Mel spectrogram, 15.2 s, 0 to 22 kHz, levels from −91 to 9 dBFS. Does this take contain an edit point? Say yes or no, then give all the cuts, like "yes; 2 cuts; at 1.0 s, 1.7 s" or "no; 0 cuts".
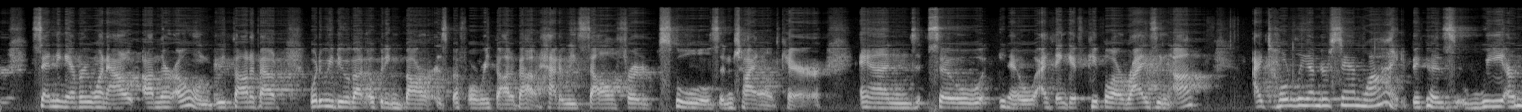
yes; 1 cut; at 2.1 s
